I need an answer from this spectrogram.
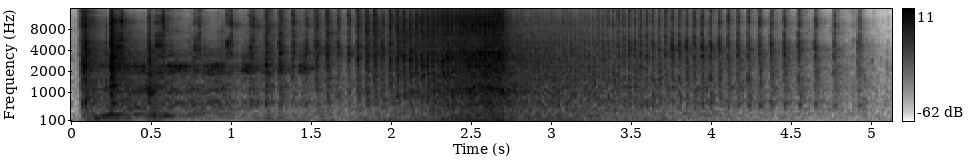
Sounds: revving, mechanisms, engine

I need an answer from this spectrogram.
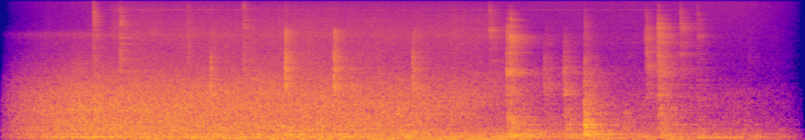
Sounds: sliding door, door, home sounds

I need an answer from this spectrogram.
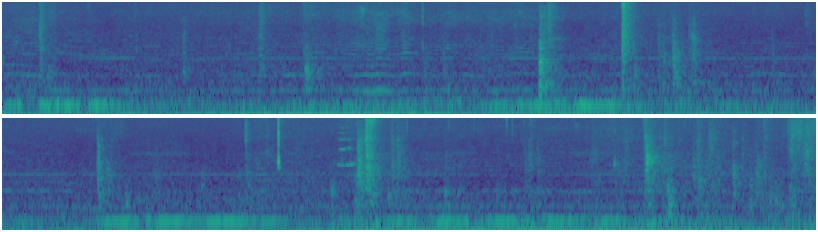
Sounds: insect, wild animals, buzz, animal

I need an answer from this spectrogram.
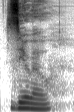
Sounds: human voice, female speech, speech

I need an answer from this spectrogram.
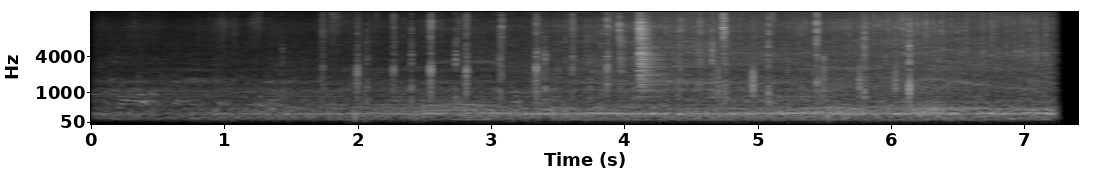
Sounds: motorcycle, motor vehicle (road), vehicle

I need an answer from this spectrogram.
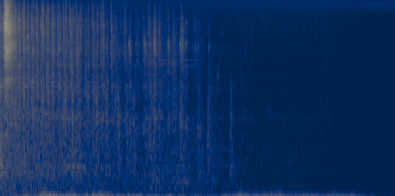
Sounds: bus, engine, motor vehicle (road), vehicle

